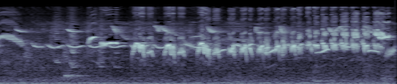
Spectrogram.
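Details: Chinese hwamei, a cage bird of three months, delivers rich whistled phrases: a clear rising note, then rapid warbled, looping runs that grow denser toward the end, with steady low background hum.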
